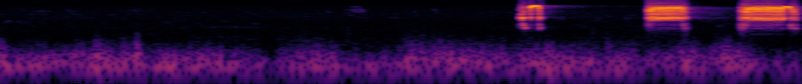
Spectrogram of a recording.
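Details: Black francolin delivering a quick phrase of three loud, scratchy, grating notes at the end, with steady low rumble beneath throughout.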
